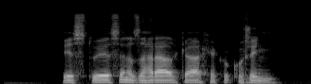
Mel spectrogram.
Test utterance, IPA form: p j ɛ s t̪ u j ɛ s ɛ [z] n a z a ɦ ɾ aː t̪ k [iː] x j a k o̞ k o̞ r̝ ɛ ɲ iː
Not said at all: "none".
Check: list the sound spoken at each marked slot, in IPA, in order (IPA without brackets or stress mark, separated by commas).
none, aː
